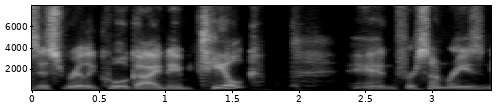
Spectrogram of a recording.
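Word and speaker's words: Teal'c: really cool guy named Tilk. And for some reason he's got an apostrophe in his name even though they don't pronounce it in any way.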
